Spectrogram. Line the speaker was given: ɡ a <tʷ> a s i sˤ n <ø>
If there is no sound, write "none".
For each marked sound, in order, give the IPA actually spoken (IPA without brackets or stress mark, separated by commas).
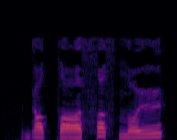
tˤ, ø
